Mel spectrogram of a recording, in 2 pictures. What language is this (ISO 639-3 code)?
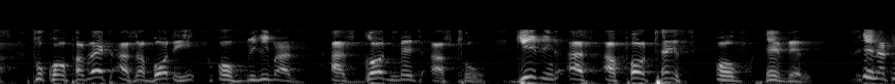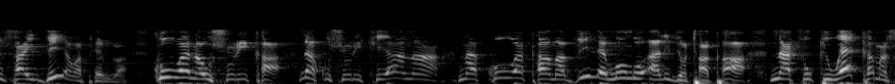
swa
